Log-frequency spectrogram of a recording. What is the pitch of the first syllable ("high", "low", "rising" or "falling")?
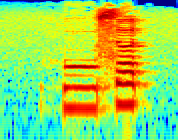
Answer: low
